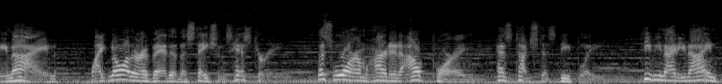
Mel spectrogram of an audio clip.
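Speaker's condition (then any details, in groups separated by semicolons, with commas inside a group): No condition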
